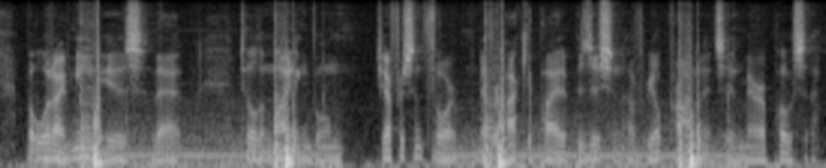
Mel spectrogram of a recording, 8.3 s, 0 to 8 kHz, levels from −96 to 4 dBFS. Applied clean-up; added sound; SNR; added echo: none; Car; -4 dB; none.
